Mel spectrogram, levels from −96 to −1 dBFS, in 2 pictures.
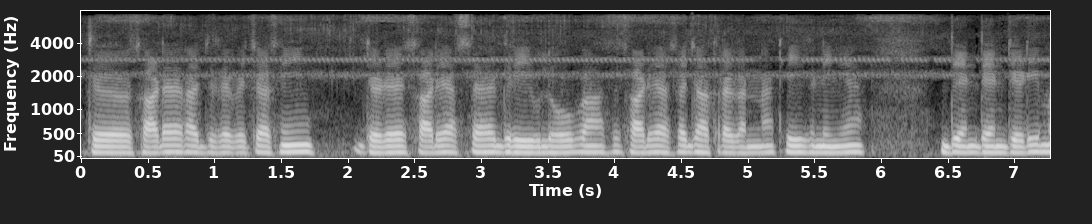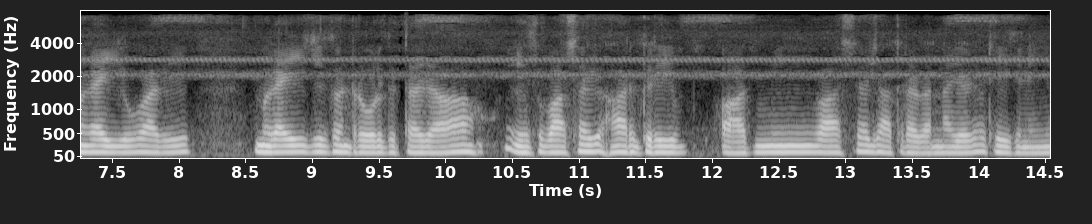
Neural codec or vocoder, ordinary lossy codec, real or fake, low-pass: none; AAC, 32 kbps; real; 7.2 kHz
